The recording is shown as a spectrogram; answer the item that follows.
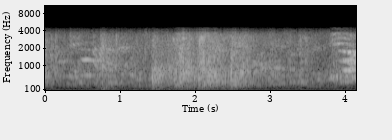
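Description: Several basketballs bouncing irregularly on a hard floor, many short thuds overlapping, with children's voices over them.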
